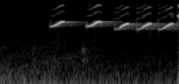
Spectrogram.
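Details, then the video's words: Yellow-bellied seedeater in lively song, a quick run of about six high, upward-slurred whistles, each rising sharply and repeated roughly every quarter second, ending in a brief click. "Papa-capim cantando muito"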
